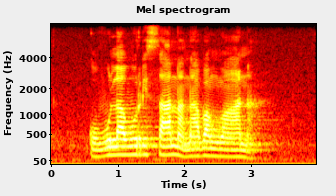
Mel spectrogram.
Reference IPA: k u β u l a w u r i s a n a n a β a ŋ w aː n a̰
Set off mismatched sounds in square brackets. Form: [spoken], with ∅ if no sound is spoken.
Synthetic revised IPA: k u β u l a [β] u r i s a n a n a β a ŋ w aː n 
